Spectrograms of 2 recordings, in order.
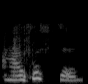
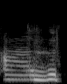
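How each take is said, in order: First: The name ends with an s sound. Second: The name ends with a t sound. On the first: The speaker calls it right. "Kalau mau nulis nama Agus harus Agus harus begini" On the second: The speaker calls it wrong. "huruf tir di bawah itu terakhir dibaca T, jadi bacanya Agut"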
